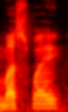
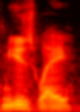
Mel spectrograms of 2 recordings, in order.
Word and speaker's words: Musway: some Muse way products I've been saying must weigh Forever Until You corrected me and tell me it is Muse way which is good to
